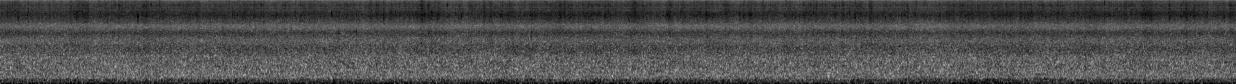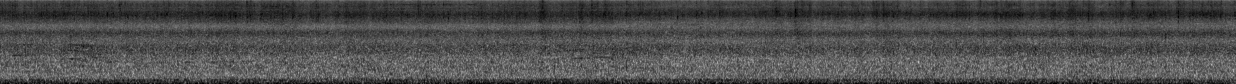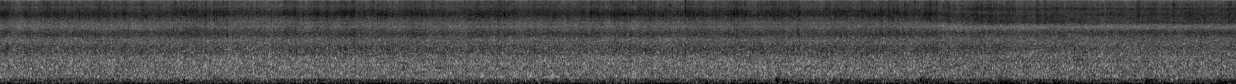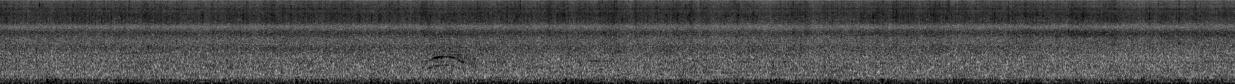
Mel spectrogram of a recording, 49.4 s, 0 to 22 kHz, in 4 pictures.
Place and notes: Banqiao District, New Taipei City - In the plaza
In the plaza outside the government building, Pool sound, Students practice dance music, Binaural recordings, Sony Pcm d50+ Soundman OKM II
